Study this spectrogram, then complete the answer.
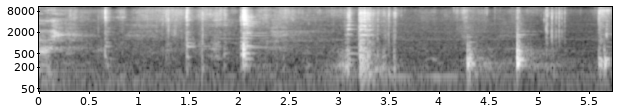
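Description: Quail sausage meat being loaded by hand into the hopper of a sausage stuffer, with scattered soft thumps, clacks and scraping handling noises at close range, some sharper knocks standing out over a quiet room.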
